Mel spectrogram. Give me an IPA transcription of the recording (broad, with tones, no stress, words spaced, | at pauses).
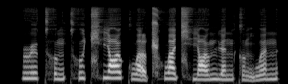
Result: ɻɻ̩˥˩t̪ʰʊ˧˥ŋt̪ʰu˥ t͡ɕʰjɑ˥ʊ̯kwä̰˨˩ ʈ͡ʂʰwä˥t͡ɕʰjɑ˧˥ʊ̯n̪ɥɛ˧˥nkɤ̰˨˩ŋ wə˥n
